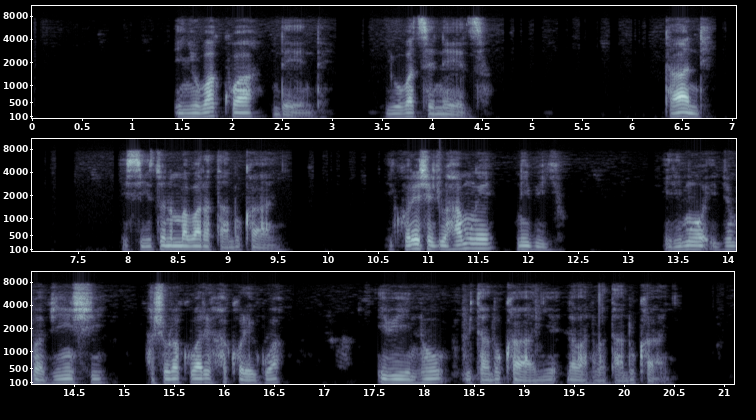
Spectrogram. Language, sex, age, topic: Rundi, male, 36-49, education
